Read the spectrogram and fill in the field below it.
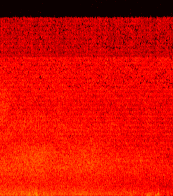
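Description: Stormy sea waves at the beach in Livadia, Crimea, in February, a steady roaring wash of surf and spray with wind noise, no talking, a couple of slightly stronger surges within the continuous rumble.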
